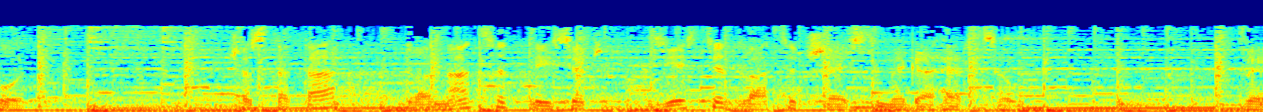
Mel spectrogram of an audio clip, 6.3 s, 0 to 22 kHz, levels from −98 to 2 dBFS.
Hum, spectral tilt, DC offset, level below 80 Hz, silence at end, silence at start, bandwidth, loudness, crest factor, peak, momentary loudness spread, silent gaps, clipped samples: none; -5 dB/octave; under 0.1%; -22 dBFS; 0 s; 0 s; 8.8 kHz; -19 LUFS; 14 dB; -4 dBFS; 2 LU; none; under 0.1%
